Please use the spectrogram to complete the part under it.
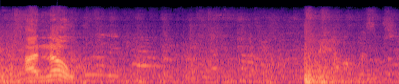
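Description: A bowling ball rolls down a lane.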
